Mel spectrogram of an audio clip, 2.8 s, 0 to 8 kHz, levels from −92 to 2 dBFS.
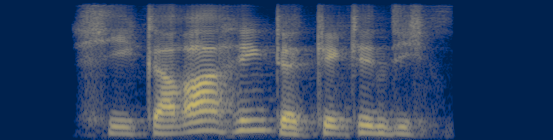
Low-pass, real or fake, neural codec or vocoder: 7.2 kHz; fake; codec, 16 kHz, 0.7 kbps, FocalCodec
